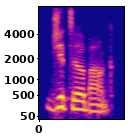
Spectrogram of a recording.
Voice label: "jitterbug", Indian

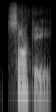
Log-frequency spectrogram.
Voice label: "sockeye", American

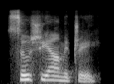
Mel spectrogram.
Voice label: "sociometry", Indian

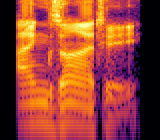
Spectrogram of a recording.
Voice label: "anxiety", British

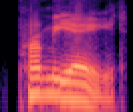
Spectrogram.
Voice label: "permeate", American

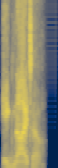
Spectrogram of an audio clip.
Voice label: "igniter", Indian

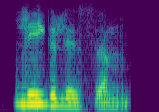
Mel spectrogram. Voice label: "legalism", Indian

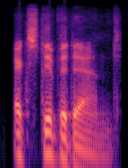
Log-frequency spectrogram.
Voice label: "ex dividend", American

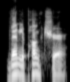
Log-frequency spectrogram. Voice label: "venipuncture", American

